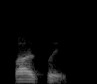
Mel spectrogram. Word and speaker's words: Bosley: Bosley.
